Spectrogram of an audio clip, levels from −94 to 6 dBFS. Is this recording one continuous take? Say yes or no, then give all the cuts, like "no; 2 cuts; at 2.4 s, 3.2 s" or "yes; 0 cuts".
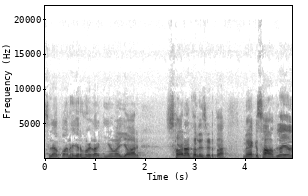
yes; 0 cuts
